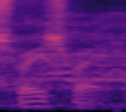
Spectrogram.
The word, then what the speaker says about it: Shui Shui: And Edward Wycliffe from Bo Shui Shui, even though it looks like Shoshoe. Yep. It's pronounced Shui Shui.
